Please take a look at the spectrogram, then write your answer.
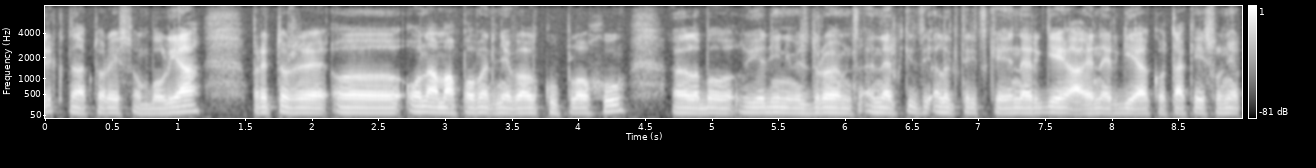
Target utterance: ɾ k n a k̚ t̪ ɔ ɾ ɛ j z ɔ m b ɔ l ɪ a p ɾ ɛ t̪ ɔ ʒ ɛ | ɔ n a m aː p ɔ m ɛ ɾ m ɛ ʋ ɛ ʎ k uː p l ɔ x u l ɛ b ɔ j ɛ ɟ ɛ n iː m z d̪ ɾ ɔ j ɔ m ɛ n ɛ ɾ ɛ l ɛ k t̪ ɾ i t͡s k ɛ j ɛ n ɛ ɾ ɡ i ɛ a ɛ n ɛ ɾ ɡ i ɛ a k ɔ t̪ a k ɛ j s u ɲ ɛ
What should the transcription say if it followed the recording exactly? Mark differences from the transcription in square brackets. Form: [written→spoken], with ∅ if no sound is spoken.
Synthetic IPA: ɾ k n a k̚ t̪ ɔ ɾ ɛ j [z→s] ɔ m b ɔ l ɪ a p ɾ ɛ t̪ ɔ ʒ ɛ | ɔ n a m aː p ɔ m ɛ ɾ [m→ɲ] ɛ ʋ ɛ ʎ k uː p l ɔ x u l ɛ b ɔ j ɛ ɟ [ɛ→i] n iː m z d̪ ɾ ɔ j ɔ m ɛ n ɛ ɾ ɛ l ɛ k t̪ ɾ i t͡s k ɛ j ɛ n ɛ ɾ ɡ i ɛ a ɛ n ɛ ɾ ɡ i ɛ a k ɔ t̪ a k ɛ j s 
